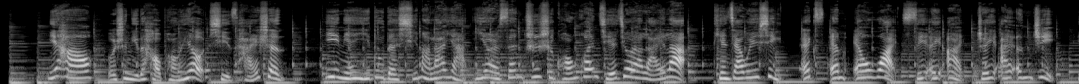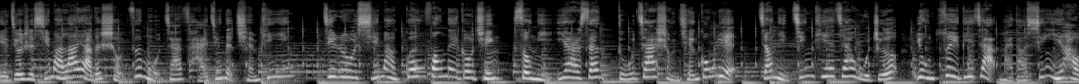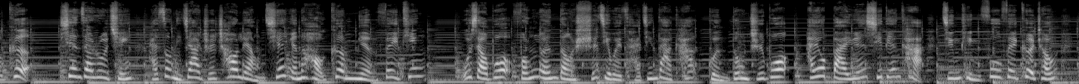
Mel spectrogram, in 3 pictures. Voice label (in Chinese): 活动介绍口播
